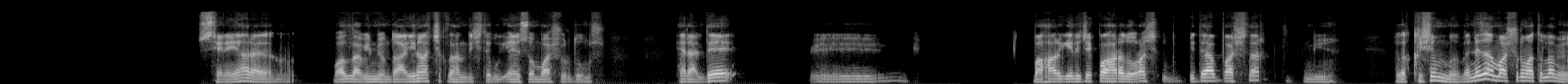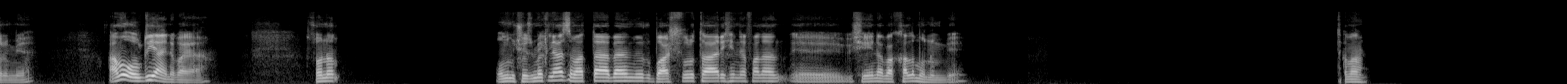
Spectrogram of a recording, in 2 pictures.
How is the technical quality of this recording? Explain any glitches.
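Nothing here calls for explanation, since there's no technical fault to point to anywhere in the recording.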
